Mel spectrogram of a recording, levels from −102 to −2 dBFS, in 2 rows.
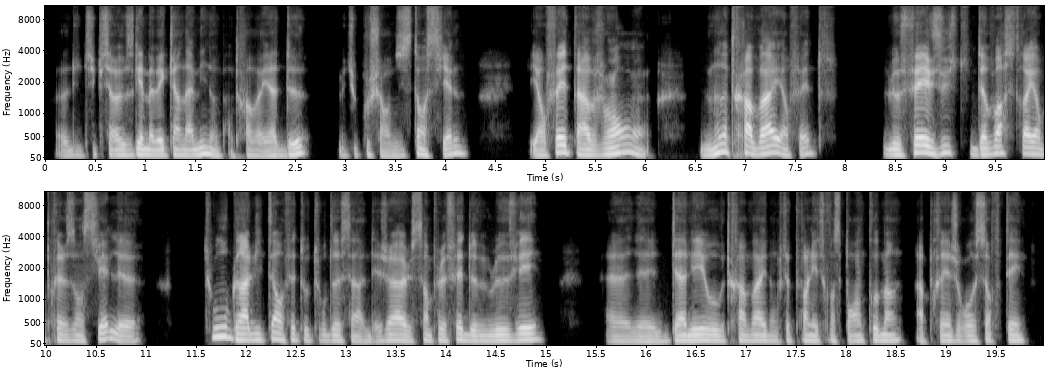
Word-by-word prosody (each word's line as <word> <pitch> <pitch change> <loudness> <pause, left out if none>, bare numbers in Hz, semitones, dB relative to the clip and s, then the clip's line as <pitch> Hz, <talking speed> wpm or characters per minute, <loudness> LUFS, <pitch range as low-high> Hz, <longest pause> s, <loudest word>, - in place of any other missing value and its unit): heu, 95 - -7
du 95 -1 -10
type 115 +5 -10
Serious 110 0 -1
Game 120 -2 +4
avec 105 +1 +1
un 110 -1 +1
ami. 110 +6 +2
Donc, 105 -8 -1
on - - -14
travaille 100 -2 -5
à 100 - +1
2, 120 +9 +1 0.3
mais 90 - -11
du 115 - -9
coup, 120 +2 -8
je - - -4
suis - - -5
en 90 - -6
distanciel 115 - -2 0.7
et 100 - 0
en 100 - +1
fait, 160 -3 +4
avant 120 +5 +3 0.6
mon 140 +12 +3
travail, 145 +1 +5
en 110 - -2
fait, 130 +5 -8 0.5
le 115 +1 +2
fait 160 +7 +7
juste 140 +2 -4
d'avoir 125 +5 +2
ce - - -11
travail 135 -1 +3
en 120 - -1
présentiel, 115 +5 -2
heu, 105 +2 -2 0.6
tout 200 +1 +2
gravitait, 130 -2 +2
en 135 - +2
fait, 120 0 -6
autour 115 -1 -7
de 115 0 -1
ça. 105 -2 -5
Déjà, 115 +4 0
le 105 - -2
simple 120 +2 -3
fait 125 +4 0
de 115 -2 0
me 110 0 -1
lever, 125 +4 +2 0.7
heu, 100 -1 -4
d'a 100 0 -3
d'aller 115 +4 +2
au 115 -2 +2
travail, 115 +1 -1
donc 105 -2 -7
je - - -5
prends 120 +3 -4
les 110 -2 0
transports 110 0 -7
en 110 - -2
commun. 120 +1 -1
Après, 110 +4 -3
je 110 - -4
ressortais, 110 +1 -3
115 Hz, 200 wpm, -22 LUFS, 105-125 Hz, 0.7 s, fait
